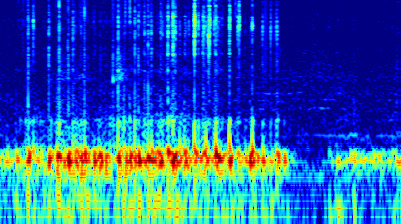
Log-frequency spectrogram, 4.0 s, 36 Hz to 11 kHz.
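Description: Long fingernails on both hands scratch the silver metal mesh grille over the hollow head of a large condenser microphone, producing a dense, rumbling scratch centered low around 200 Hz with quick bright ticks scattered through it. The scratching runs steadily for about three seconds, then drops to a faint, softer rustle until the end.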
